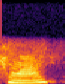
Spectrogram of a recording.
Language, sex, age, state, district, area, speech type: Hindi, female, 30-45, Uttar Pradesh, Sonbhadra, rural, conversation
